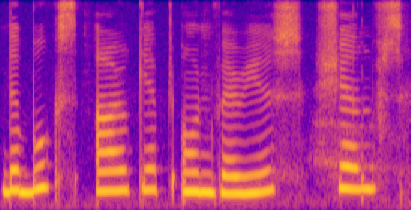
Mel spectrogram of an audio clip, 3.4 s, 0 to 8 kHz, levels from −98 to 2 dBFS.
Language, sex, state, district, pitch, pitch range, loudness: English, female, Assam, Kamrup Metropolitan, 285 Hz, 270-310 Hz, -14 LUFS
